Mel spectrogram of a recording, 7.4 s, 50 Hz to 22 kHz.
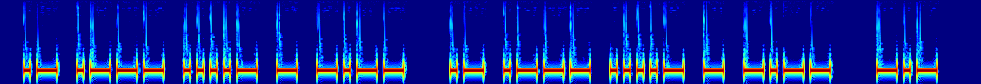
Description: Morse code, heard as a keyed tone, about 24 wpm, 700 Hz. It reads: AJ4TY AJ4TY K
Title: Speed-Racing Common QSO Phrases Encore - 20wpm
